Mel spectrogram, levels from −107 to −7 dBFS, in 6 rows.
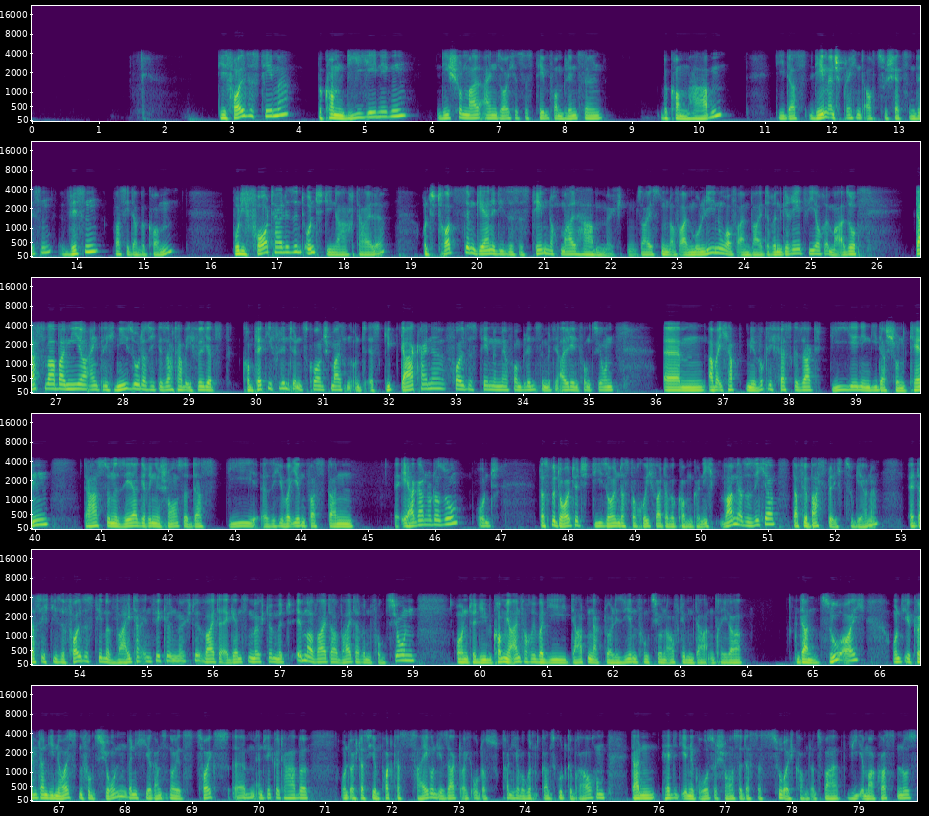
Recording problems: high frequencies cut off; severe; nothing above 4 kHz

